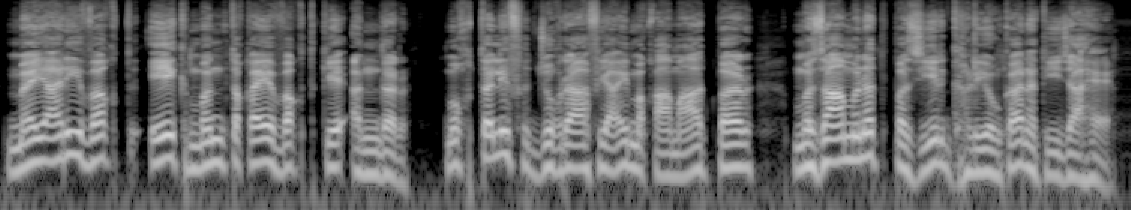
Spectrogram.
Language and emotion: Urdu, neutral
